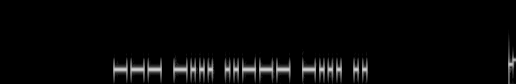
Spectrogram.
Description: Morse code, heard as a keyed tone, about 29 wpm, 700 Hz. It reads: OB2BI
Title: Code Groups - 5 Letter:Numbers - 28wpm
